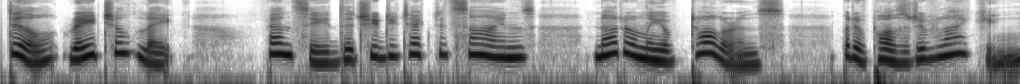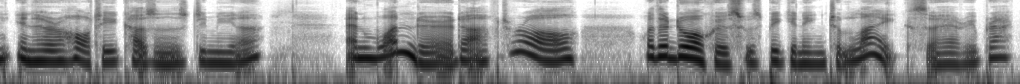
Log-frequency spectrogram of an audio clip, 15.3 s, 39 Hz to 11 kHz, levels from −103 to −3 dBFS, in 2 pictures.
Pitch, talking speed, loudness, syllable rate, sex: 215 Hz, 135 wpm, -19 LUFS, 4.7 syllables/s, female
